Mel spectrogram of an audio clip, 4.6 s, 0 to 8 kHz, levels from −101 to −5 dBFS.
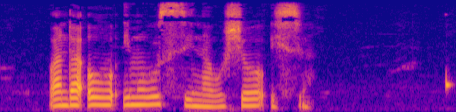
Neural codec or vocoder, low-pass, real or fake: none; 7.2 kHz; real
